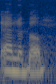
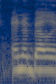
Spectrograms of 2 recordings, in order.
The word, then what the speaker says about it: Annabella: she had been taught by a woman named Annabelle Annabella now Jameson said kir was startled she's still alive and four syllables she is very old her sight is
